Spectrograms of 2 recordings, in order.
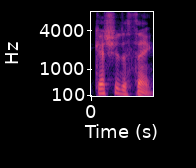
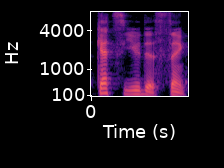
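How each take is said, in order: First: The words are linked and reduced together. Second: The words are said separately without linking. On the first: The speaker calls it right. "I do like your linking" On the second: The speaker calls it wrong. "it's not gets you to think, because that's kind of hard to say"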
